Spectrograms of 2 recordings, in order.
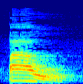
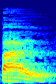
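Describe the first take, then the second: First: The word ends in a rounded 'oo' vowel. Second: The word ends in an unrounded 'eu' vowel. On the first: "빠우, 이렇게 발음하는 것보다는" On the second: "빠으, 이렇게 발음하고 있는 상황입니다"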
